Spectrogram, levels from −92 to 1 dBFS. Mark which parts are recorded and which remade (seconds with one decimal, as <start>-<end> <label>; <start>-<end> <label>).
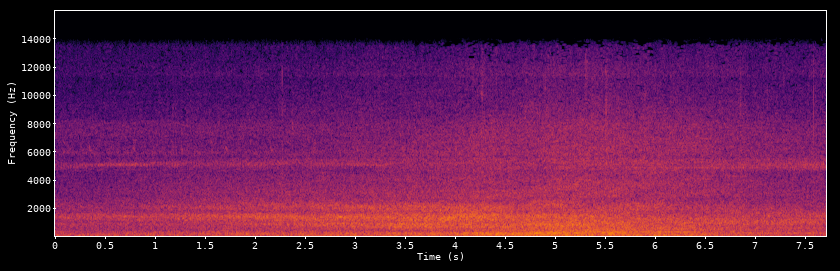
0.0-3.7 remade; 3.7-7.7 recorded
